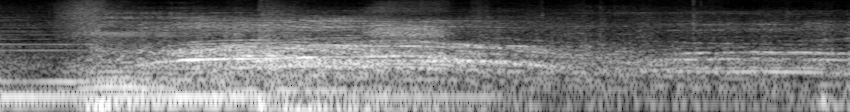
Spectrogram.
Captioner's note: all exclaiming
